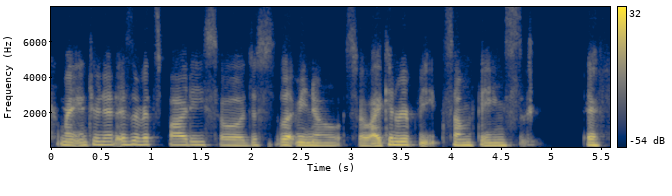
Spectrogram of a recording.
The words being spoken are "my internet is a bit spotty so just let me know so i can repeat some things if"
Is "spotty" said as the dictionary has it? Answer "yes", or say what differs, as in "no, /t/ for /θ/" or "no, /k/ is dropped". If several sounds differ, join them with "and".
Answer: no, /b/ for /p/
